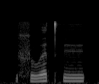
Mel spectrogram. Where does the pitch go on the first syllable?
rising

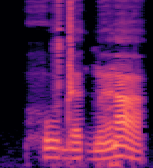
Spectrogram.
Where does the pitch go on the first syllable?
low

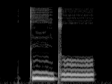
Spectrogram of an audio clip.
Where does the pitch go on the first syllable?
high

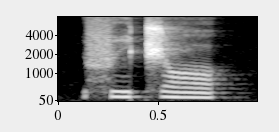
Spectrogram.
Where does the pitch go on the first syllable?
low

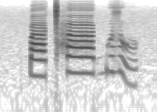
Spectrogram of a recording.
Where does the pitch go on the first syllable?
high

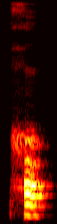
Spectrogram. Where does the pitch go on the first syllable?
low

